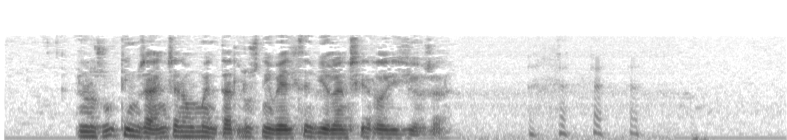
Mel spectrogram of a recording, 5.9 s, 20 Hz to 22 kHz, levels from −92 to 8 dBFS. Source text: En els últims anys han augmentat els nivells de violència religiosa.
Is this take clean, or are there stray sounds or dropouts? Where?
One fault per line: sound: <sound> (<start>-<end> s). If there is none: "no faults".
sound: laugh (3.9-4.9 s)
